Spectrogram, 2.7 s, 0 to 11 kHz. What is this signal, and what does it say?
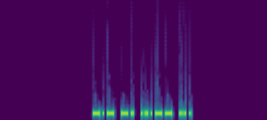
Morse code, heard as a keyed tone, about 50 wpm, 700 Hz. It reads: KN3S
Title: USA Call Signs - 3x Character Spacing - 50wpm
